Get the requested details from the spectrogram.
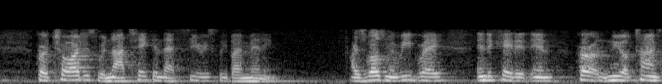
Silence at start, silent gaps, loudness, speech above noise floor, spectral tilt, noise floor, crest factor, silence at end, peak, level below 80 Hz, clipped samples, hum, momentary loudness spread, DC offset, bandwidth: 0 s; none; -17 LUFS; 25 dB; -8.5 dB/octave; -41 dBFS; 16 dB; 0 s; 0 dBFS; -52 dBFS; under 0.1%; none; 10 LU; under 0.1%; 5.4 kHz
